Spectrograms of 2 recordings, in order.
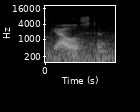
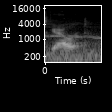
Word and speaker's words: Gallatin: couple housekeepers first uh I pronounce uh Gallatin National Forest is Galveston but it's Gallatin as I previously stated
